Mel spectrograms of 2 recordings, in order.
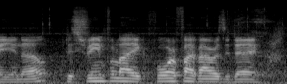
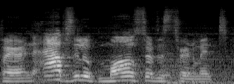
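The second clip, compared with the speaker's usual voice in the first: hype announcer; 4 dB louder than usual. Acted. Player introduction and bet.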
